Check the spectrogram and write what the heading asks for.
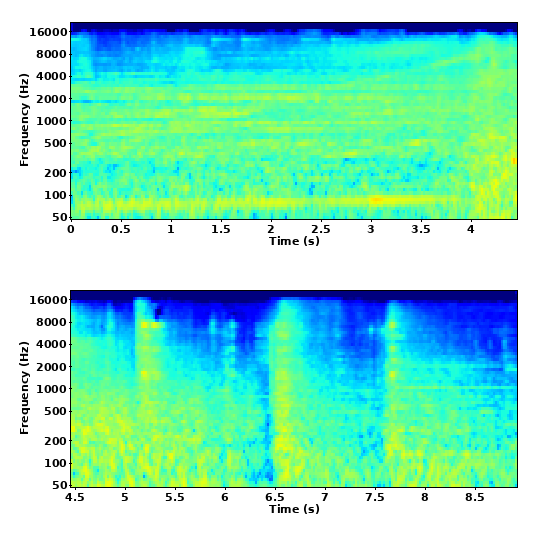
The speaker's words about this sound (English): thumping noises against my front door. Did you hear that? There's a turkey banging on my front door.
